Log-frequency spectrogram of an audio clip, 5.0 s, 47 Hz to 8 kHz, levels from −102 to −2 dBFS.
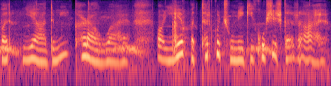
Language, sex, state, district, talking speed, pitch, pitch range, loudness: Hindi, female, Jharkhand, Palamu, 190 wpm, 240 Hz, 220-285 Hz, -20 LUFS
